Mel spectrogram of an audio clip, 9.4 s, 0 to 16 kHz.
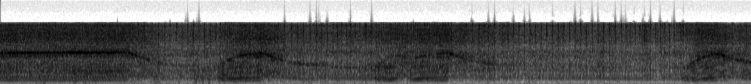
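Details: Echo PB 251 two-stroke blower after fuel line replacement, started on first pull with choke and priming; buzzes steadily, rising and falling cleanly with throttle blips, no stumbling; normal running.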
